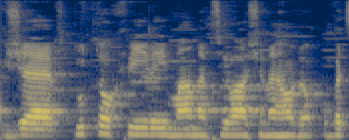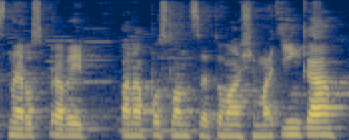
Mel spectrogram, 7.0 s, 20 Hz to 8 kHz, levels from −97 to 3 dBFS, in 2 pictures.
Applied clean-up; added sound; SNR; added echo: classical method log-MMSE.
